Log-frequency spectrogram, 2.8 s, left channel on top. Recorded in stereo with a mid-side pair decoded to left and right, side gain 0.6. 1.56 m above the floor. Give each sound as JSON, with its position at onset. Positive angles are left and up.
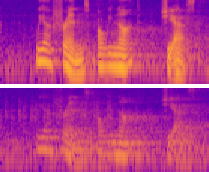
{"t": 0.5, "sound": "a man speaking", "azimuth_deg": 65, "distance_m": 0.8}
